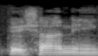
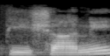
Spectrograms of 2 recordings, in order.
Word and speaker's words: پیشانی: بھی اس کے لیے پیشانی کا لفظ رائج ہے، البتہ تلفظ تھوڑا سا مختلف ہو جاتا ہے۔ ہم فارسی میں کہتے ہیں پیشانی اور اردو میں کہتے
